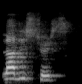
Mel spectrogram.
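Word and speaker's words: La Destrousse: How do you pronounce where you live? – Not in French. La Destruce. – La Destruce. Okay.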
